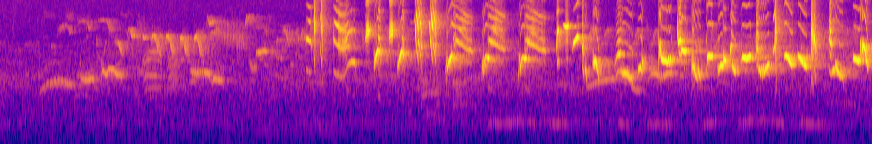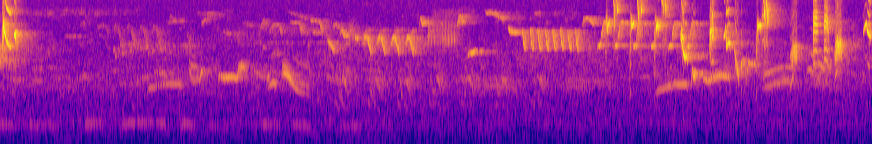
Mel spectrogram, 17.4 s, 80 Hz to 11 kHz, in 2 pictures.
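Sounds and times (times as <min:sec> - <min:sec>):
Eurasian blackcap Sylvia atricapilla singing: 0:03.1 - 0:09.0, 0:14.2 - 0:17.4.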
